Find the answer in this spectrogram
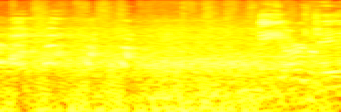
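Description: A woman shrieking in fright at a jump scare: short, shrill cries over background music.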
